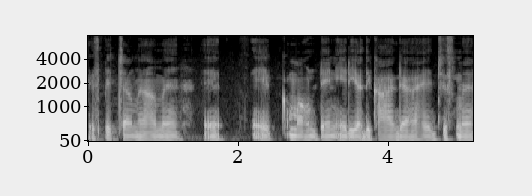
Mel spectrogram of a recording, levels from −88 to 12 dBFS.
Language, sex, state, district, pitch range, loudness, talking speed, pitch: Hindi, male, Chhattisgarh, Korba, 85-90 Hz, -16 LUFS, 140 wpm, 90 Hz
